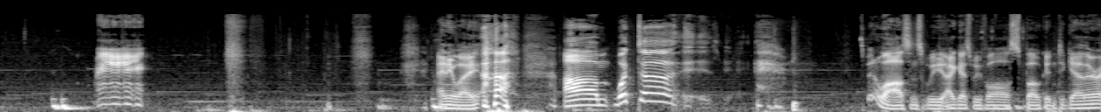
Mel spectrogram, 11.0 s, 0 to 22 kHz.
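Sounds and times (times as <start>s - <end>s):
sheep bleating: 1.0s - 1.5s
speech: 1.0s - 1.5s, 4.4s - 7.1s, 8.8s - 11.0s.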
